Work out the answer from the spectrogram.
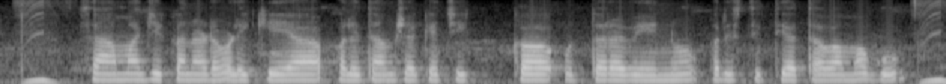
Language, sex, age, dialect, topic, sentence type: Kannada, male, 36-40, Mysore Kannada, banking, question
